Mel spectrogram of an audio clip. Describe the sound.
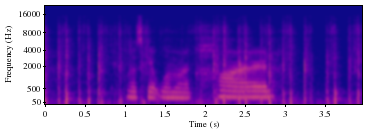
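Affirmation cards are shuffled and drawn from a deck during a card reading, giving many brisk flicking and riffling taps alongside a person's voice.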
